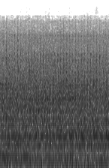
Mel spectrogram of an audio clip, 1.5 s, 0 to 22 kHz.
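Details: 2017 Hyundai Sonata with P0303 code; coil swap ruled out coils, plug swap moved the misfire, so the cylinder 3 spark plug was bad; uneven shaky idle with loose irregular low thumping. Cylinder 3 misfire.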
